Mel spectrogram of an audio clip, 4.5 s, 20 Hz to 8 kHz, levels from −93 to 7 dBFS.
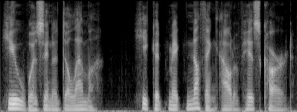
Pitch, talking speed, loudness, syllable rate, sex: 90 Hz, 175 wpm, -19 LUFS, 4.1 syllables/s, male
